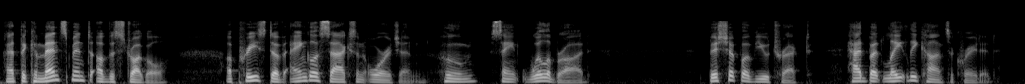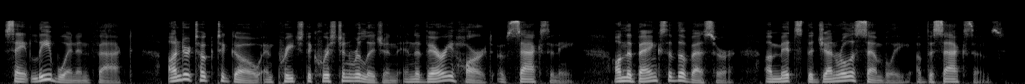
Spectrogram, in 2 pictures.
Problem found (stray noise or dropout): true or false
false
